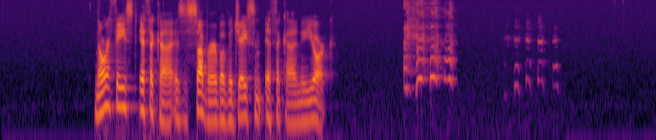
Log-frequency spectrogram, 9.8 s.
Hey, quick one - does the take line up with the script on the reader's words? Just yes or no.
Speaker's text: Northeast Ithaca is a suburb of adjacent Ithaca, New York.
yes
